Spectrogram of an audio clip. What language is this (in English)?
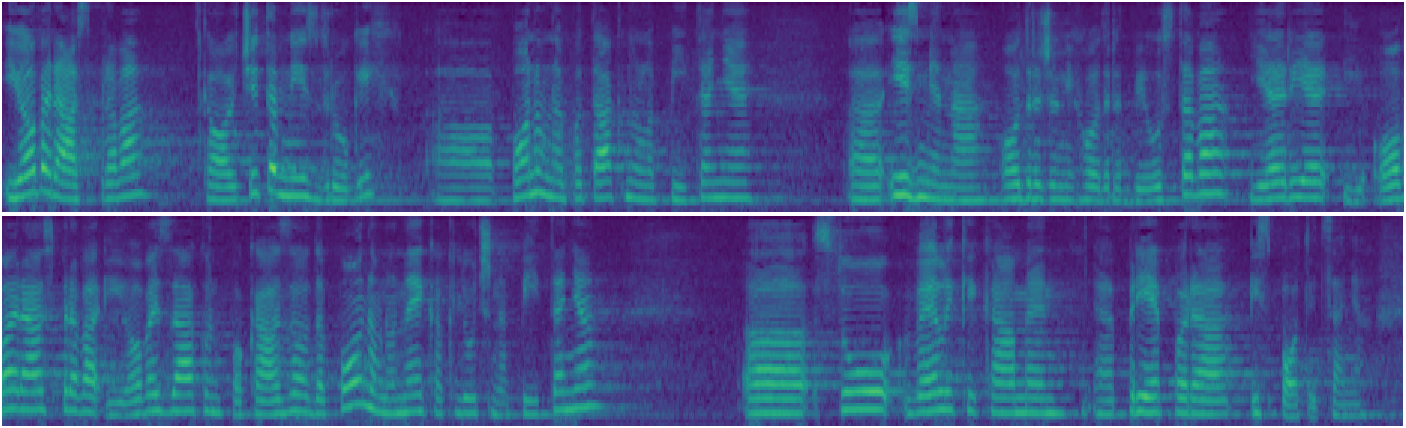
Croatian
